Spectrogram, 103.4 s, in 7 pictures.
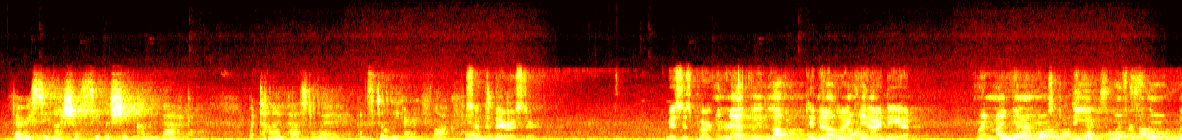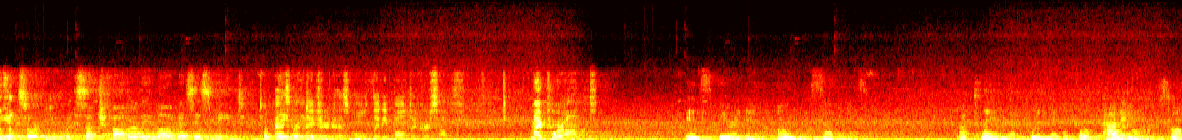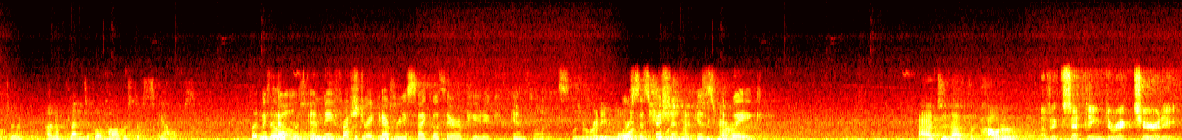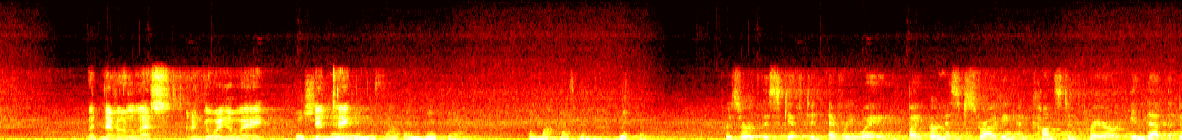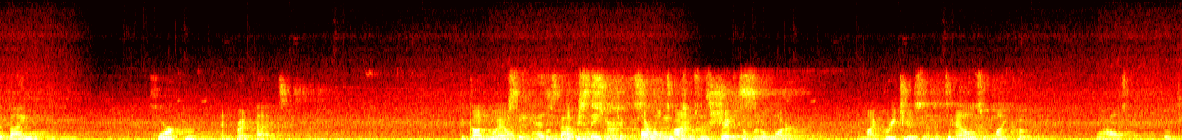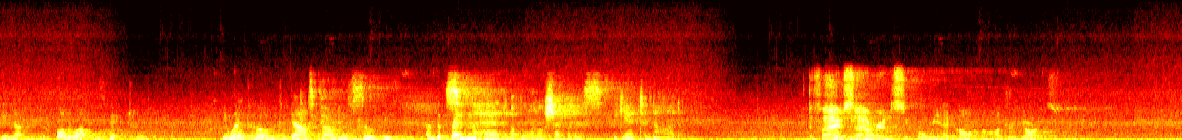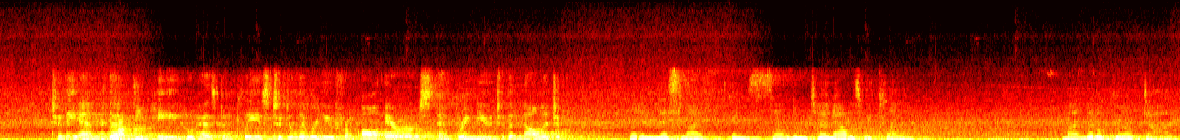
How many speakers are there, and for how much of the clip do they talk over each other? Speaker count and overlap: nine, about 20%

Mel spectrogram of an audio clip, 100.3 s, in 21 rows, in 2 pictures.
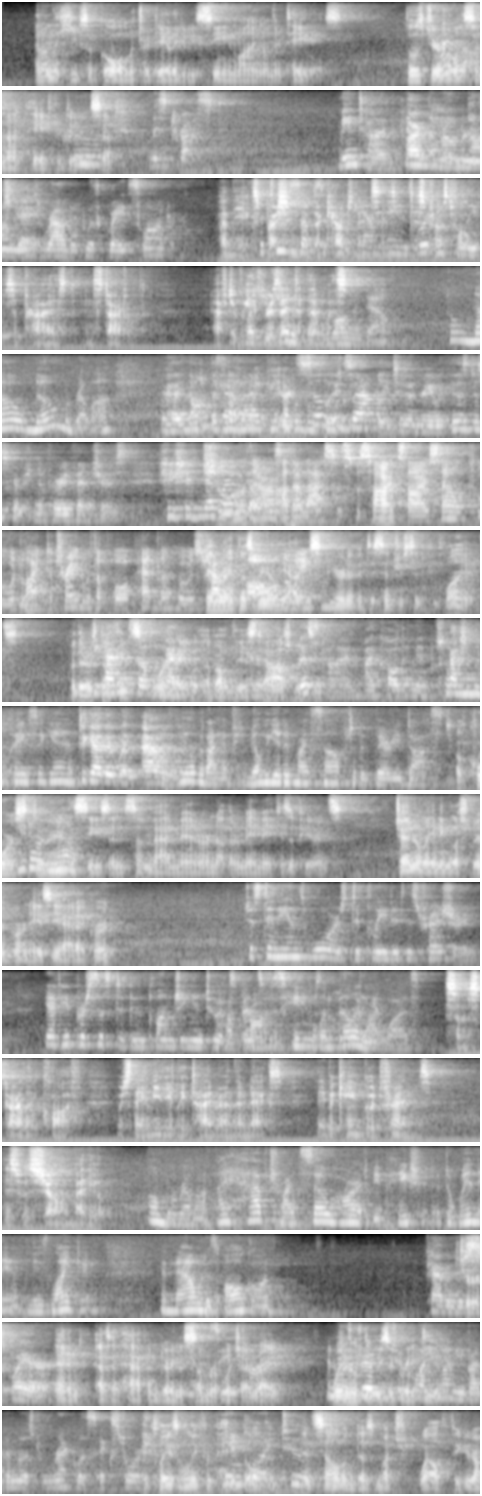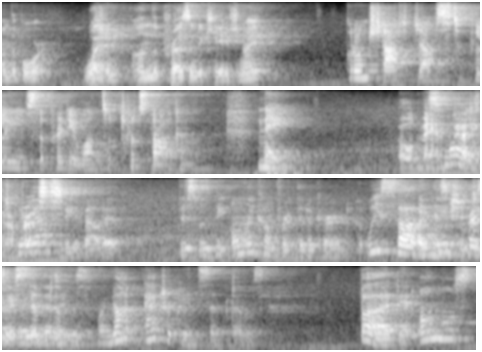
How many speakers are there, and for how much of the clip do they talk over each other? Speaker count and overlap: seven, about 27%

